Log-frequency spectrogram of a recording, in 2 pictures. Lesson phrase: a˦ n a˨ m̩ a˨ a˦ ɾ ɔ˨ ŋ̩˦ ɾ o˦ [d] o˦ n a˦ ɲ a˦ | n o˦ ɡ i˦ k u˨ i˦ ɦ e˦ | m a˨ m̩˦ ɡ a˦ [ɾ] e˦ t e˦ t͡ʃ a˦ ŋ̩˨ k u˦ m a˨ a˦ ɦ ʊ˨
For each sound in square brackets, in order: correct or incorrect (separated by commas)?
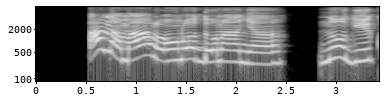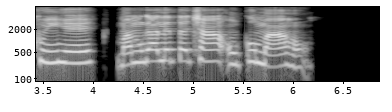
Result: correct, incorrect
